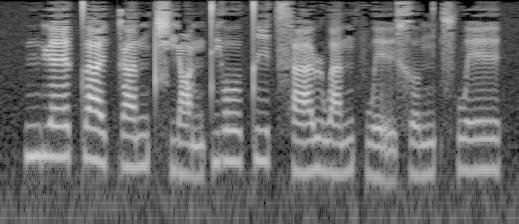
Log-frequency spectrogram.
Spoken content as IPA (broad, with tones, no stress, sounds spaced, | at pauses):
n̪ ɥ ɛ˥ t̪ a˥˩ ɪ̯ k a˧˥ n t͡ɕʰ j ɑ̰˨˩ ŋ t̪ j o˥ ʊ̯ t̪ i˥ t͡sʰ ä˧˥ ɻ w a˧˥ n f w ḛ˨˩ ɪ̯ x ɤ˧˥ ŋ t͡sʰ w e˥ ɪ̯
